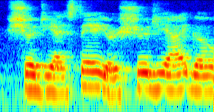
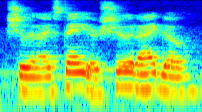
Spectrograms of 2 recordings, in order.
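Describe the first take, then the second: First: The d in should is a full d. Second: The d in should is a quick flap. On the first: The speaker calls it wrong. "they never sang" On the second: The speaker calls it right. "that's how they sing it"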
